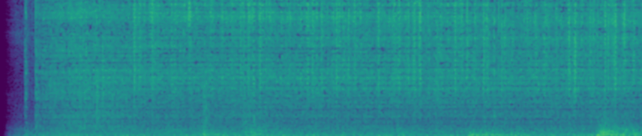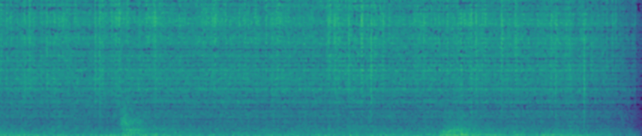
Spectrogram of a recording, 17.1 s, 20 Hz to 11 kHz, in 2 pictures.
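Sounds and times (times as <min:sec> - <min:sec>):
welding machine: 0:00.2 - 0:17.1.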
